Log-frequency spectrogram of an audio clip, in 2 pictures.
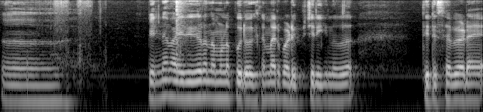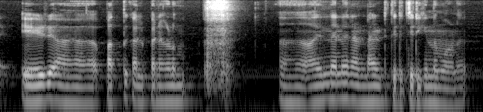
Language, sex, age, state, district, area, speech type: Malayalam, male, 18-30, Kerala, Idukki, rural, spontaneous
